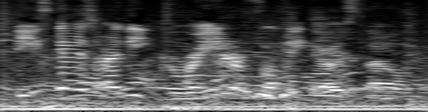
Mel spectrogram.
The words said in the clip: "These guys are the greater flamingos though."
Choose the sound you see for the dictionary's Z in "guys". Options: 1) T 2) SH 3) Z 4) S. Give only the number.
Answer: 3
